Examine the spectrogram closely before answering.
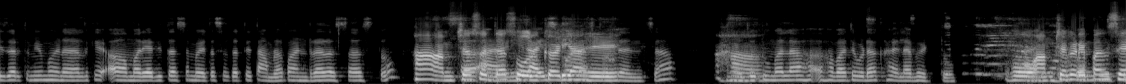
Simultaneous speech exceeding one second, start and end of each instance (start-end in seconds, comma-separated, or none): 4.6-6.0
